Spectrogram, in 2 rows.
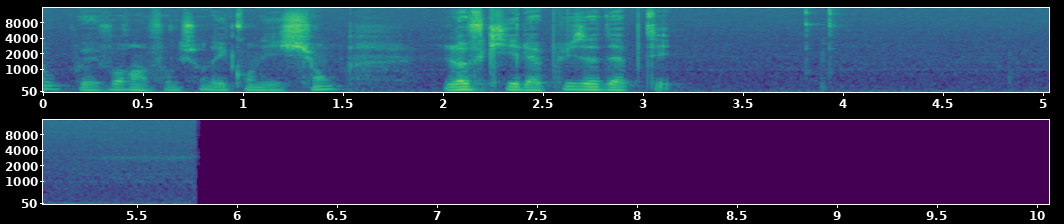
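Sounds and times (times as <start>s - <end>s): computer mouse clicking: 3.8s - 4.1s.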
